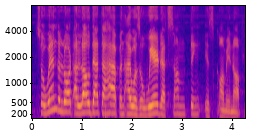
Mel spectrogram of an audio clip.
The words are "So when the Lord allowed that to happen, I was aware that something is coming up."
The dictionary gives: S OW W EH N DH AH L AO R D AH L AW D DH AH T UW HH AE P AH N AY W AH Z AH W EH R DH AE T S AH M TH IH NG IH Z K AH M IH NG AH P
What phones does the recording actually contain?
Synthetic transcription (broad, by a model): S OW W EH N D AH L AO R D AH L AW D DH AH T UW HH AE P AH N AY W AH Z AH W EH R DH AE T S AH M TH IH NG IH Z K AH M IH NG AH P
